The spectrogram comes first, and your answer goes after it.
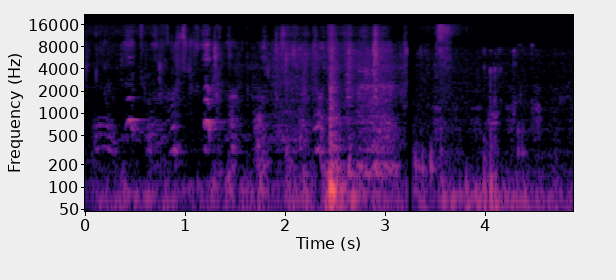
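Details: Weimaraner puppies, 2.5 weeks old with newly opened eyes, chasing their mother and asking to nurse; a few short, thin whimpers rise above a low indoor rumble, with a soft thump midway.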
